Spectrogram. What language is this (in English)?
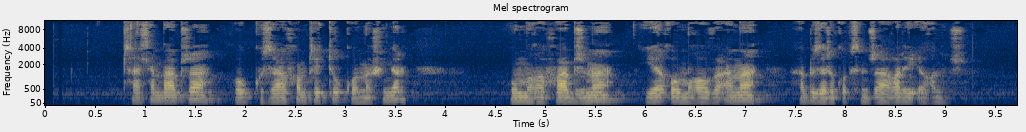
Kabardian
